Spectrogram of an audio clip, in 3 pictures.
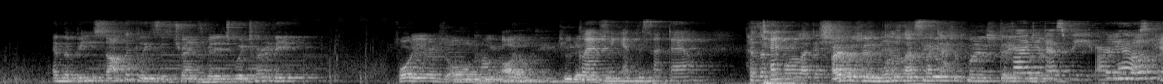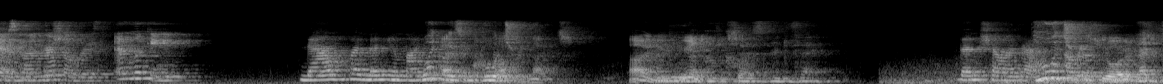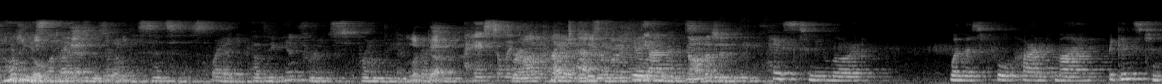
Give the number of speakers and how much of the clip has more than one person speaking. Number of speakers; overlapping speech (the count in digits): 9, about 44%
